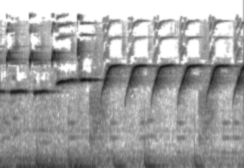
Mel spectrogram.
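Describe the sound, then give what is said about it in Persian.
A person whistles in imitation of a canary: a steady high tone breaking into a run of quick, rising, chirpy trills, repeated about six times in a bright, lively rhythm with no talking. “ناز نفست قناری.”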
